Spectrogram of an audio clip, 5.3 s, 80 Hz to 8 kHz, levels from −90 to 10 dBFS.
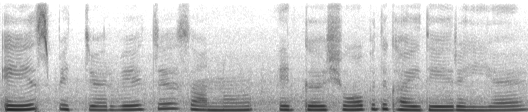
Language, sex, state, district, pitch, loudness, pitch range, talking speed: Punjabi, female, Punjab, Kapurthala, 270 Hz, -16 LUFS, 255-285 Hz, 115 wpm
